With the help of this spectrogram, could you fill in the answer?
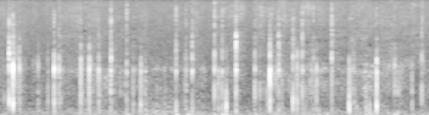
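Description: A medium clear plastic storage container full of rice grains is tapped and scratched with fingertips and nails. Quick, dry taps and scratchy clicks repeat in an irregular stream, with faint shifting of the grains between them. Each hit is short with no ring, and the overall level is quiet and weighted toward the low end.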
